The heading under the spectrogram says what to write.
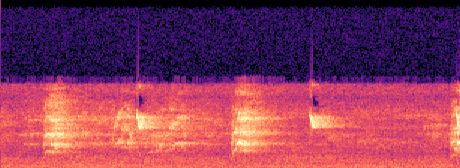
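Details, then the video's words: Song of a saffron finch, brief sharp high chips alternating with slightly longer bright notes, spaced irregularly over three seconds against soft constant background noise. "CANTO DE CANÁRIO DA TERRA"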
